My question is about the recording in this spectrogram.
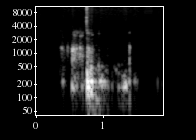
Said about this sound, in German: Ja, okay, ich weiß nicht, ob du den Donner hörst, aber hier ist auf jeden Fall gerade Gewitter.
